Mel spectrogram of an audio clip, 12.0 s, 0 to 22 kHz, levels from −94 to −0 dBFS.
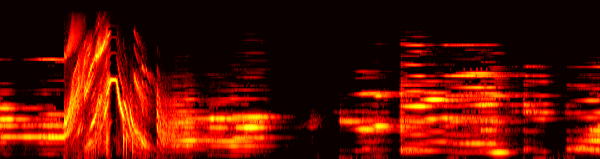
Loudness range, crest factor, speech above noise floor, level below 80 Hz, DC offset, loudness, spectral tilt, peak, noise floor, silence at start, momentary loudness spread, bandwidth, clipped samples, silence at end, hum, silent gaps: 9 LU; 20 dB; 57 dB; -80 dBFS; under 0.1%; -24 LUFS; -0.5 dB/octave; -8 dBFS; -79 dBFS; 0 s; 25 LU; 15 kHz; under 0.1%; 0 s; none; none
